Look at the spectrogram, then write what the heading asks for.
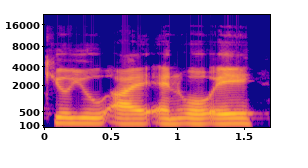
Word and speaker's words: quinoa: uh high fiber whole grain uh again quinoa q-u-i-n-o-a quinoa is how we pronounce it uh and then protein breads are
